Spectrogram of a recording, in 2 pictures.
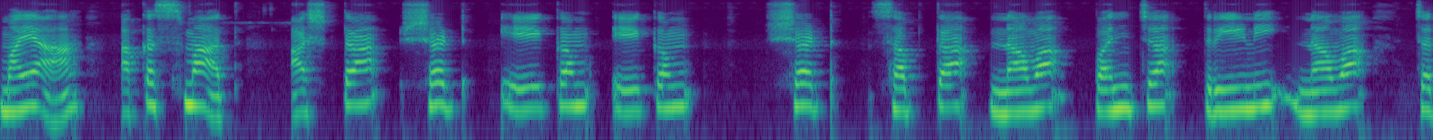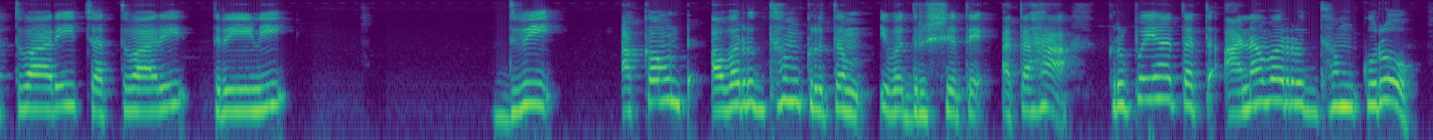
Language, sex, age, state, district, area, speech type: Sanskrit, female, 30-45, Karnataka, Shimoga, rural, read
